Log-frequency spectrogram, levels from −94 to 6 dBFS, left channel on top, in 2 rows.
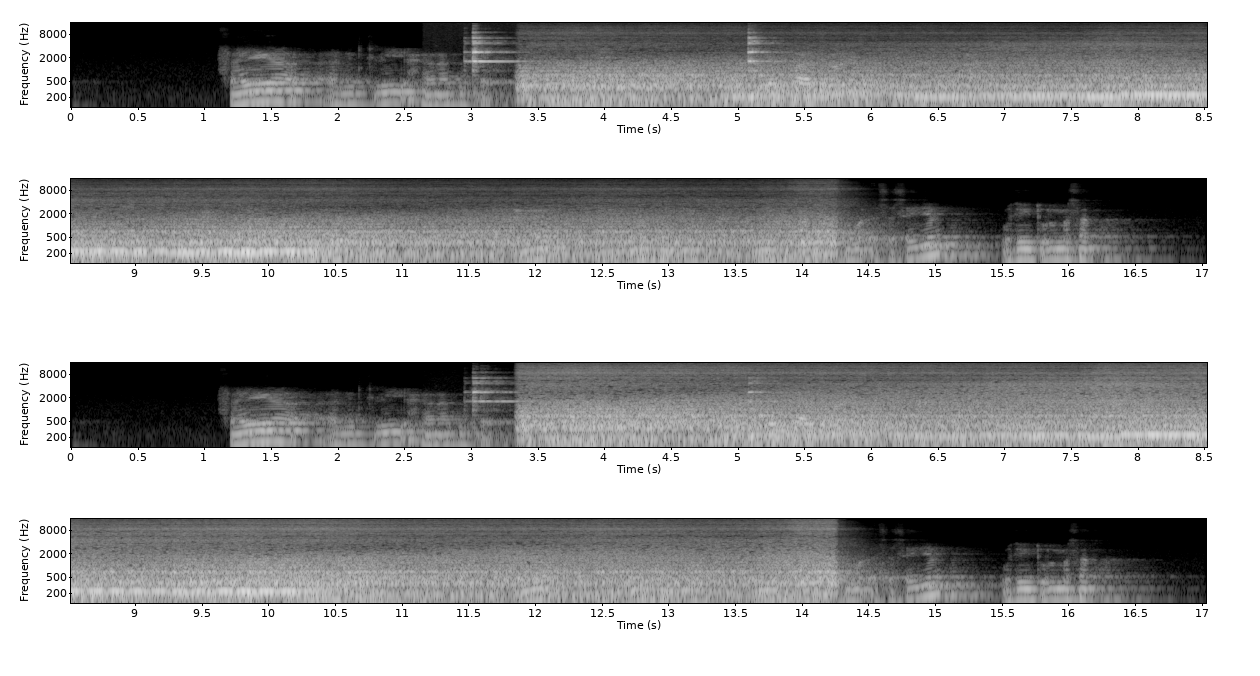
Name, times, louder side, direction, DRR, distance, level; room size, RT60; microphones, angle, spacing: voice 1, 1.2-4.1 5.1-11.0 11.6-12.2 12.5-13.4 13.6-15.1 15.5-16.1, equal, 15° left, 2 dB, 1.8 m, -30 dB
sound 1, 2.7-2.8 2.9-3.5 4.4-4.5 4.9-5.5 6.0-6.3 7.0-7.2 7.8-9.0, left 7 dB, 50° left, 2.0 m, -28 dB
sound 2, 3.3-14.3, right 2 dB, 55° right, 1.4 m, -23 dB
sound 3, 4.9-10.3, left 1 dB, 5° right, 2.7 m, -21 dB
28.0 x 14.0 x 8.2 m, 1.3 s
head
